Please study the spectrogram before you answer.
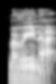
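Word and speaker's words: Maryna: uh she's really fantastic her name is uh Marina m-a-r-y-n-a she pronounces it Marina and she has these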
